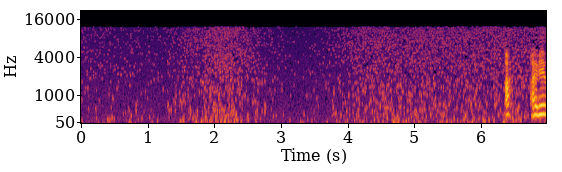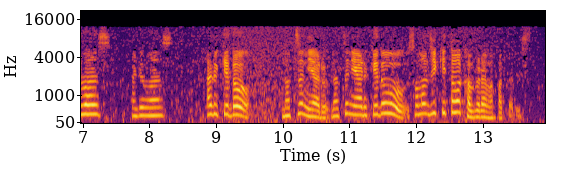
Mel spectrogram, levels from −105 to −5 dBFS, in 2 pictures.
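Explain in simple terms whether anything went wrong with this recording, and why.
Something did go wrong, from start to finish. The recording suffers from overdone noise removal. A noise-cleaning tool was set too strong. It listens for the background noise, then shuts off any sliver of sound that seems close to it. Quiet parts of the speech get caught too. So the gaps drop away and break up into twinkling specks.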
